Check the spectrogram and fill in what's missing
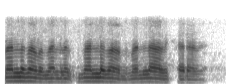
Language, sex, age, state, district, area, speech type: Malayalam, male, 18-30, Kerala, Palakkad, urban, conversation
